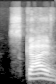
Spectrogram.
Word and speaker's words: Skeeve: Skeeve Man says, my name rhymes with Sky. Okay. Skive Man.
